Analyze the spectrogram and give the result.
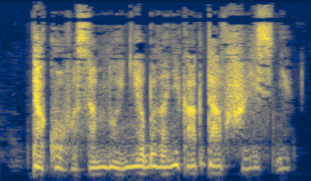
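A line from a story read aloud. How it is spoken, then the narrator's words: Whispered. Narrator (Russian): прошептала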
